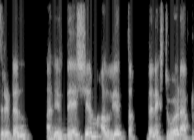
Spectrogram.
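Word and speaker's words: अनिर्देश्यम्: Ye tu aksharam anirdesham. Ye tvaksharam anirdesham. Ye tvaksharam anirdesham. 8 syllables, correct? Yeah. 8 syllables. Okay. So we stopped exactly at that. Anirdeshyam. We stopped. Anirdeshyam is the actual word.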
